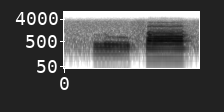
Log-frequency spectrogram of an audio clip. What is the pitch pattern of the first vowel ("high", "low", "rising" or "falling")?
low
